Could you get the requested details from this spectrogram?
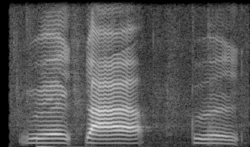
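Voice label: "nv3 hai2", Mandarin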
